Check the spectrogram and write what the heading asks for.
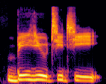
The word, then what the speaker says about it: Butte: Gary Nolan and Atul Bute. I'm not sure if I'm pronouncing that last part right. Butte. But, you know, that's a cool last name. You got it.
